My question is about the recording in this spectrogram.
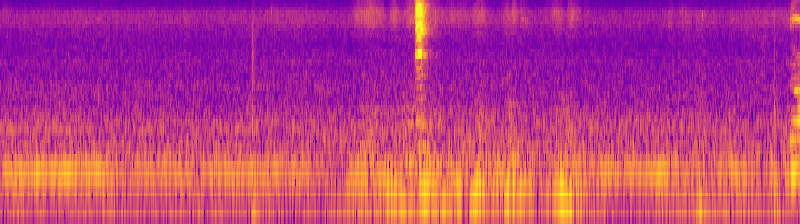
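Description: ThyssenKrupp hydraulic elevator travelling down, a steady low hum in the cab, with a faint tick about two and a half seconds in and a short click about four seconds in.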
